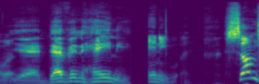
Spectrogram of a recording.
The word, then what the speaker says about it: Haney: you know that Ryan Garcia just beat Devin Hanley in an embarrassing loss I know I pronounced it wrong what yeah Devin Haney anyway some say that Haney's jaw is even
